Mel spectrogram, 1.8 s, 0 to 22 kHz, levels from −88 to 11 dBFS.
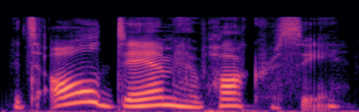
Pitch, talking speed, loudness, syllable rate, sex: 240 Hz, 135 wpm, -15 LUFS, 4.9 syllables/s, female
